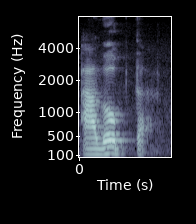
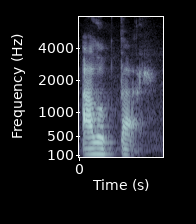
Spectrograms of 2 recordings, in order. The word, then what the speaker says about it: adoptar: Yo no digo adoptar. Yo no digo adoptar. Yo digo adoptar, que cae en la última sílaba.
